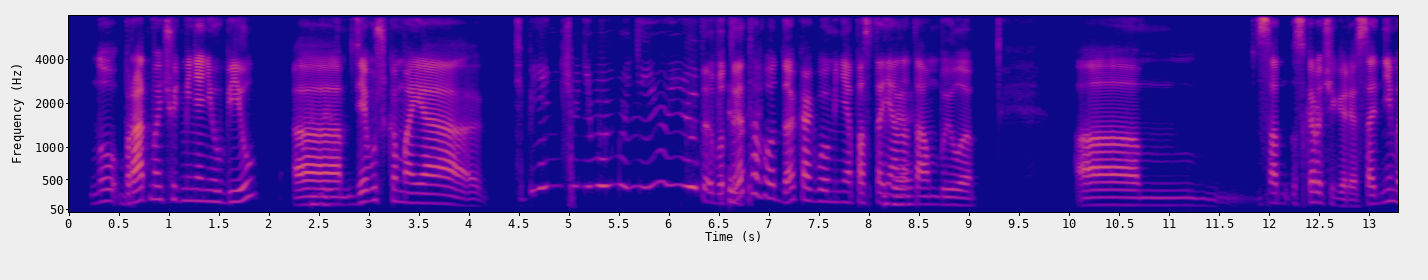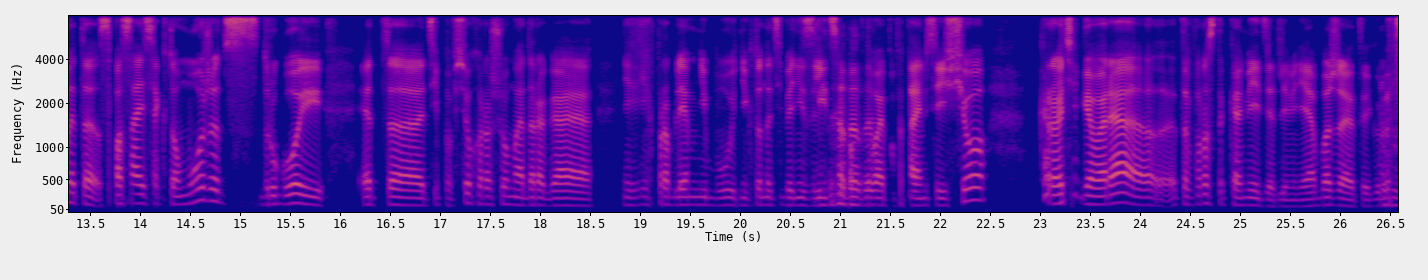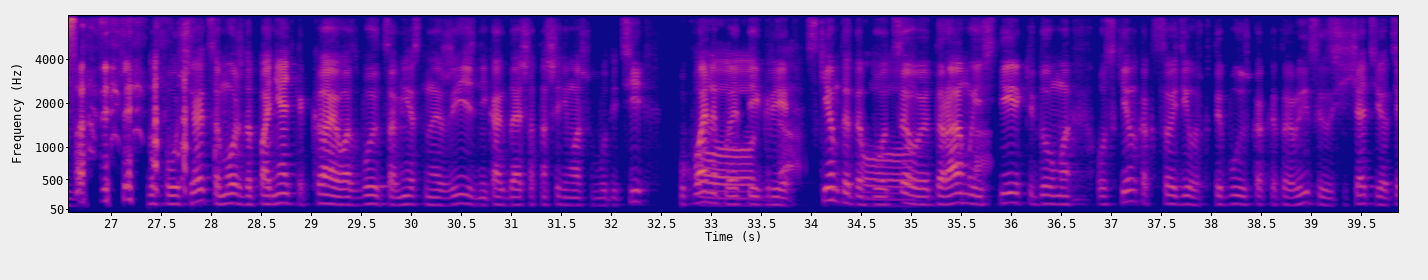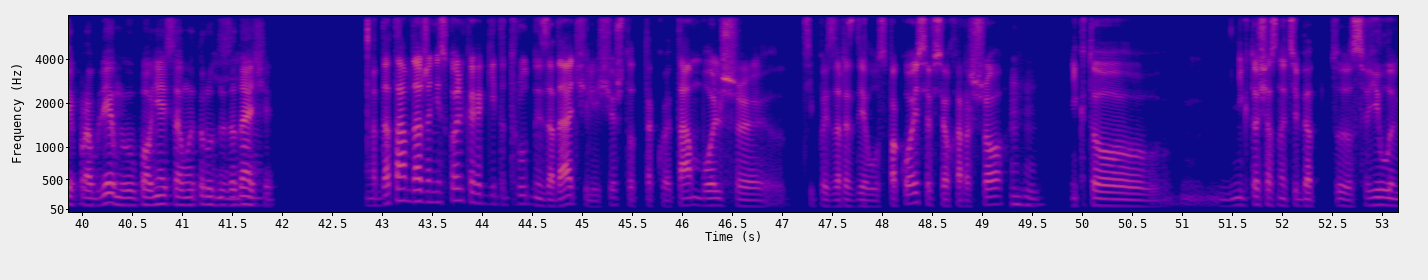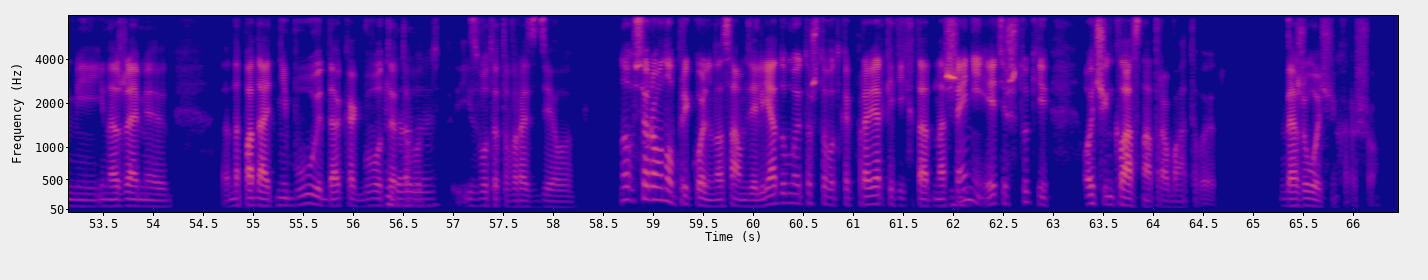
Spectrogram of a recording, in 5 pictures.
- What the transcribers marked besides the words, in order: put-on voice: "Я ничё не могу, не у это"; tapping; chuckle; laughing while speaking: "на самом деле!"; laugh
- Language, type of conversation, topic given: Russian, podcast, Как совместные игры укрепляют отношения?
